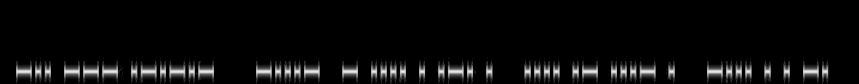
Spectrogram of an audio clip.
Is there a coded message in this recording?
Yes: Morse code from 0.2 to 8.3 s, heard as a keyed tone, about 25 wpm, 600 Hz. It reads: DO. <BT> THERE HAVE BEEN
